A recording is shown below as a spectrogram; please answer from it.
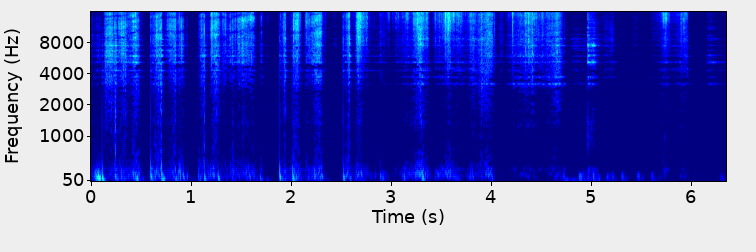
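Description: Long nails scratch across the bumpy, textured surface of a small cream, matte, unglazed ceramic sheep figurine held in one hand. The result is a series of dry, bright, rasping scratches in short bursts separated by brief pauses, with most of the energy high and only a faint low thump underneath.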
